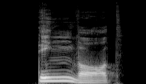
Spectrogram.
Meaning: noun
- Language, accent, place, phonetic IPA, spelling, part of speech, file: German, Germany, Berlin, [ˈdɪŋˌvɔʁt], Dingwort, noun, De-Dingwort.ogg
